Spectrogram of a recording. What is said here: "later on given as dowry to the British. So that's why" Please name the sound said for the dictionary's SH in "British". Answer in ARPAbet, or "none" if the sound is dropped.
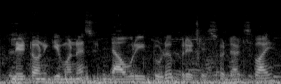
S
